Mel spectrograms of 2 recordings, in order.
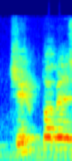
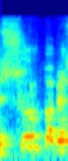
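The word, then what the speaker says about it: זְרֻבָּבֶל: 이게이 그리스도 당시에는 성벽도 건축이 되었고 성전도 제루바벨 성전. 즉 개혁 성경에는 이제 수룹바벨 성전이라고 하죠.이 이 발음은 잘못된 것입니다.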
